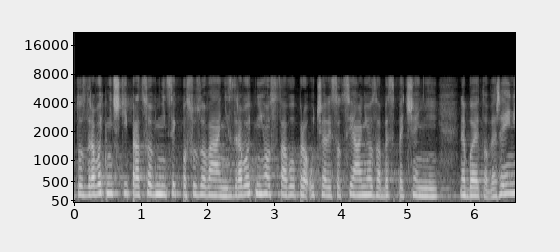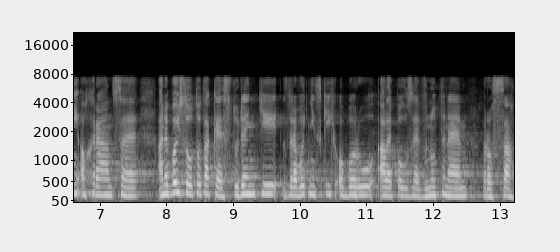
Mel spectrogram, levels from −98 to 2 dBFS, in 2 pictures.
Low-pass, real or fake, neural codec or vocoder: 7.2 kHz; real; none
